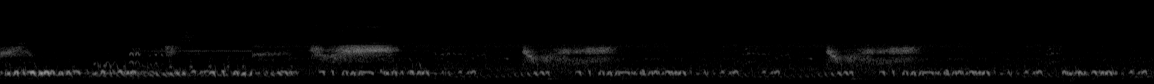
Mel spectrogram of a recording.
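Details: Black grouse displaying at their lek near World's End, North Wales, in February: a low rolling, bubbling chorus underlies loud, rasping hisses that burst out at around three and a half, six and nine seconds.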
